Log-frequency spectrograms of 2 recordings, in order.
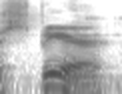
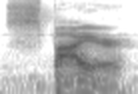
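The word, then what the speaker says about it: Spier: tell goddamn Maran about it about it Mr spear though though it's pronounced Spire oh say that in there s p i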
